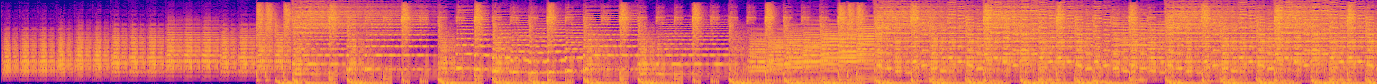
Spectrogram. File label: battle normal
